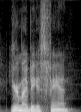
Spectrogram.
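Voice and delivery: plain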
